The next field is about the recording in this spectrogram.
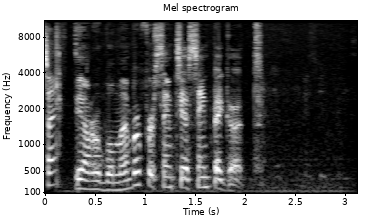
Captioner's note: speaking French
